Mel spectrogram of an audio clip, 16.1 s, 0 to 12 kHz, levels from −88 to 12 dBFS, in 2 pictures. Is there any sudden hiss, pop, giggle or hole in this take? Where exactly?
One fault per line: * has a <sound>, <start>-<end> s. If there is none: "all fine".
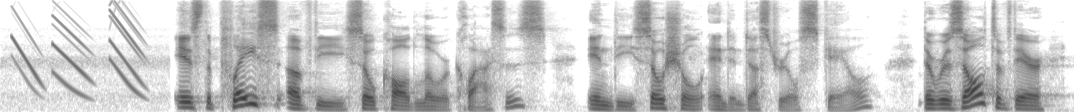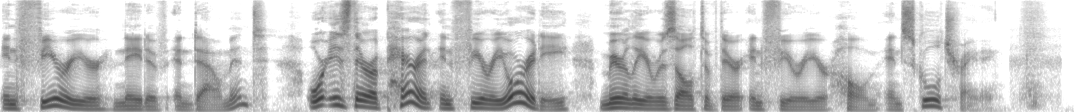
* has a chirp, 0.1-1.1 s
* has a sniff, 15.7-16.0 s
